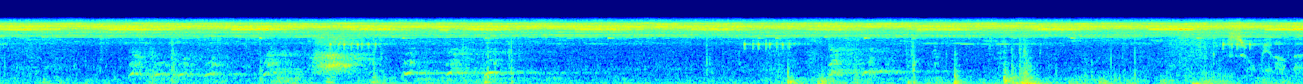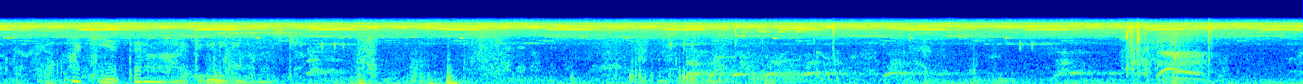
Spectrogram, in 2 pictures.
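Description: Dense night insect chorus: a steady high-pitched shrilling with a regular pulsing chirp running through it. There is a single low knock about ten seconds in.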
